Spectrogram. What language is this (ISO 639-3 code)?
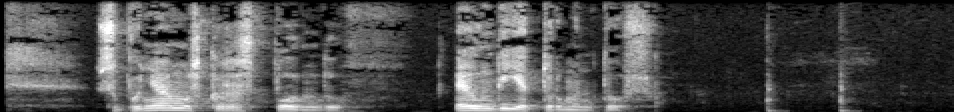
glg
